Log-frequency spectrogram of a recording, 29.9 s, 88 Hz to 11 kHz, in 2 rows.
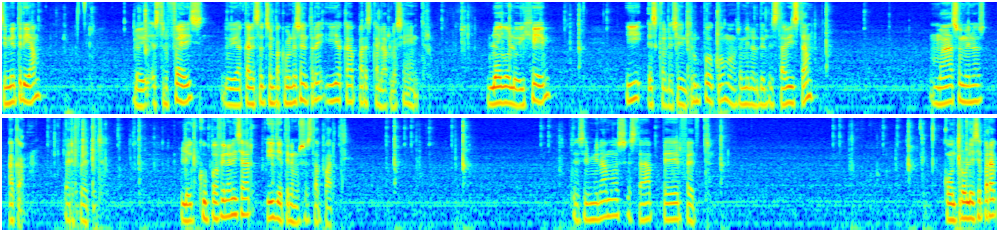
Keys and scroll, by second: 7.6 g, 10.1 space, 16.0 space, 16.5 alt+space, 17.7 q, 29.2 ctrl+alt+s.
